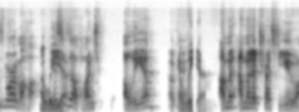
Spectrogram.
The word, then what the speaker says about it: Aaliyah: one left I went with the five Princess Alia Alia I never knew how to say her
